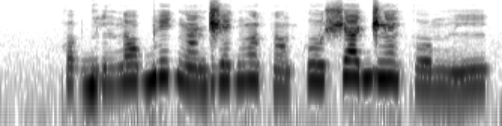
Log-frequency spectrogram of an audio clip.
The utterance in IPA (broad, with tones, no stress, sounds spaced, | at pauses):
k ɔ˨ ɡ͡b ĩ˨ n ɔ˧ b e˦ ɡ ã˧ d͡ʒ ɛ˦ ɡ ɔ̃˦˨ t ɔ̃˨ k o˧ ʃ a˦ d͡ʒ ɛ̃˦˨ k o˨ m ĩ˨˦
